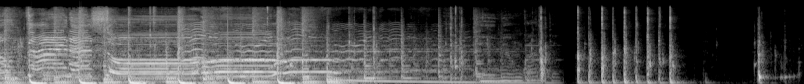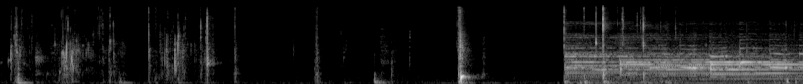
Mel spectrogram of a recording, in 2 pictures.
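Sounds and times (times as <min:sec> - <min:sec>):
taps and knocks: 0:05.4 - 0:06.9.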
